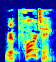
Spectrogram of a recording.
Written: reporting

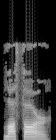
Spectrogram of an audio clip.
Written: Lothar

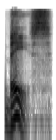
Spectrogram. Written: base

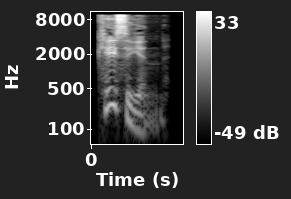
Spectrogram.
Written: casein

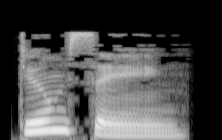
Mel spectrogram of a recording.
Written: doomsaying

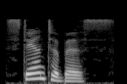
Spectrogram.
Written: stantibus

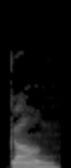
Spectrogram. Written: gung

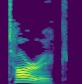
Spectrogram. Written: tariq

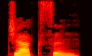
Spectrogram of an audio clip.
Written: jaxxon

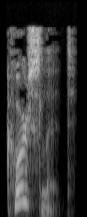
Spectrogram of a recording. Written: corselet

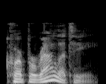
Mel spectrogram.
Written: corporality

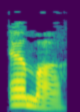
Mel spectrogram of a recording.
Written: emme

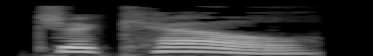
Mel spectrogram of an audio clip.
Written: jacquelle

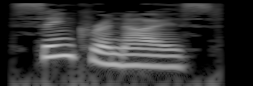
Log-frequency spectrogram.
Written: synchronized

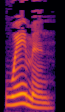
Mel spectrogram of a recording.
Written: waymon

